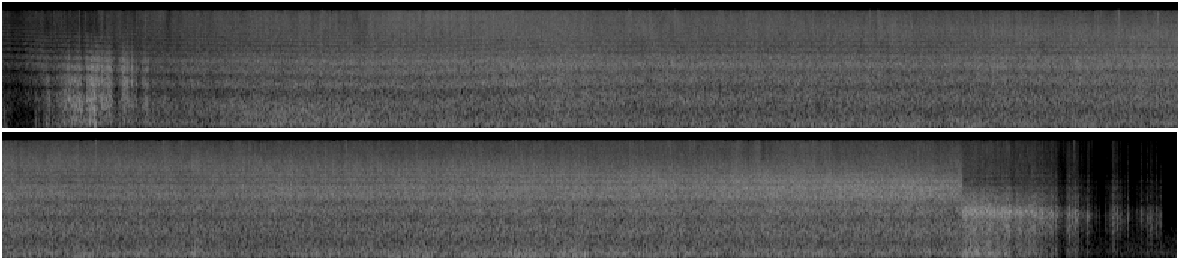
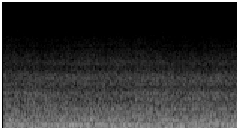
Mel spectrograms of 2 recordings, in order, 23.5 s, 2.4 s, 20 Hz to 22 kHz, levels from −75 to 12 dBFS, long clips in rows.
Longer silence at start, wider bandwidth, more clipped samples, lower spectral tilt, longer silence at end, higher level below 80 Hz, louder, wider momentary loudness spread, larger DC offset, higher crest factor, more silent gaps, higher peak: about the same, 0 s vs 0 s; first, 17 kHz vs 14 kHz; neither; second, 0 dB/octave vs -8 dB/octave; first, 0.15 s vs 0 s; second, -60 dBFS vs -34 dBFS; first, -21 LUFS vs -29 LUFS; first, 7 LU vs 2 LU; neither; first, 24 dB vs 12 dB; neither; first, 0 dBFS vs -16 dBFS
